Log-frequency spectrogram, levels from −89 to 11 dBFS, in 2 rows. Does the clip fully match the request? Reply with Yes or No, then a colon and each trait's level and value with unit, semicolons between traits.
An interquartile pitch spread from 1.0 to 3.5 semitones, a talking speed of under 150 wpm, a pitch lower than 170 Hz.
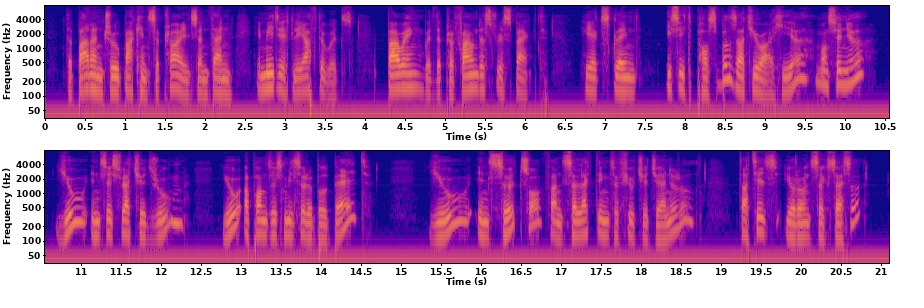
Yes: average, 3.2 semitones; average, 140 wpm; low, 135 Hz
